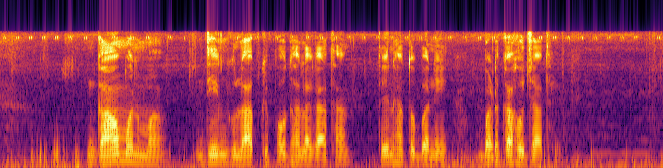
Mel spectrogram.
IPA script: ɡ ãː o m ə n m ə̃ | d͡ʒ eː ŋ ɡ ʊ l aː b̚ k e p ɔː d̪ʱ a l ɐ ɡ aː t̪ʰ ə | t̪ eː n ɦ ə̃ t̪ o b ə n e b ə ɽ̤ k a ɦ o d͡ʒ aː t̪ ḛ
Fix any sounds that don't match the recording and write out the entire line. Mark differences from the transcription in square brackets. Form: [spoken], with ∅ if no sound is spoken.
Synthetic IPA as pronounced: ɡ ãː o m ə n m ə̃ | d͡ʒ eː [n] ɡ ʊ l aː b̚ k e p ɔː d̪ʱ a l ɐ ɡ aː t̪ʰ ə | t̪ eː n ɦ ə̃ t̪ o b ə n e b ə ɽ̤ k a ɦ o d͡ʒ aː t̪ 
